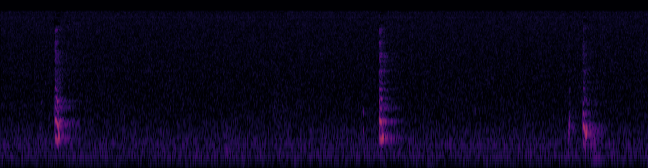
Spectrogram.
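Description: Three brief, sharp hiccup sounds a few seconds apart against a quiet background, typical of hiccups.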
